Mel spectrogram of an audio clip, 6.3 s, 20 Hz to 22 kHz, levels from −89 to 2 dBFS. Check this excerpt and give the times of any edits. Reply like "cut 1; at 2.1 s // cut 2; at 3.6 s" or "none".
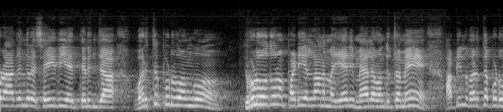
cut 1; at 2.8 s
